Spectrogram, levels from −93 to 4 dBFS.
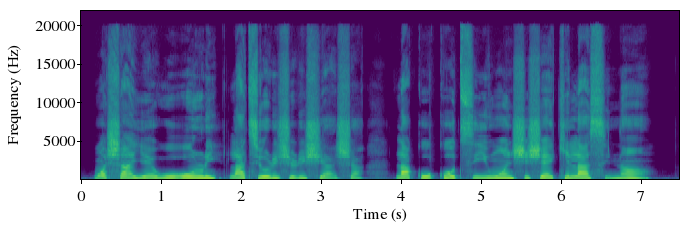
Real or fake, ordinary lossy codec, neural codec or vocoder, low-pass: real; none; none; none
